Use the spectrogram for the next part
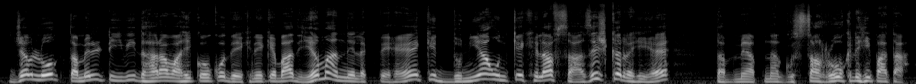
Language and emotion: Hindi, angry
